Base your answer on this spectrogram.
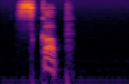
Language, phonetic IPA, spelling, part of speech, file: Polish, [skɔp], Skop, noun, Pl-Skop.ogg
